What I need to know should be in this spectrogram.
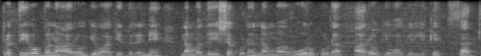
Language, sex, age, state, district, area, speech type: Kannada, female, 60+, Karnataka, Udupi, rural, spontaneous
